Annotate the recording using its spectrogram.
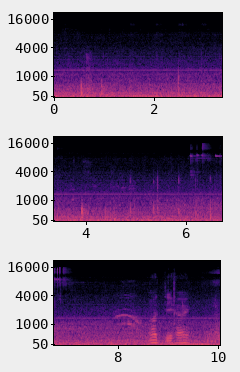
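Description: Footsteps tread softly on a floor.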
